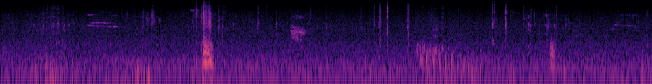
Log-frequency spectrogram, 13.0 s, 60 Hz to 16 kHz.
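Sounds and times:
low coo: 10.9s - 11.3s.

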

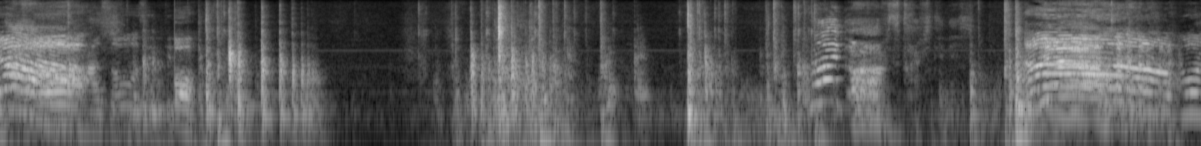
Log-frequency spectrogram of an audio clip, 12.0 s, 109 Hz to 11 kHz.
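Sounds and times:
foosball ball and rods clacking: 1.3s - 3.4s, 4.2s - 8.2s.

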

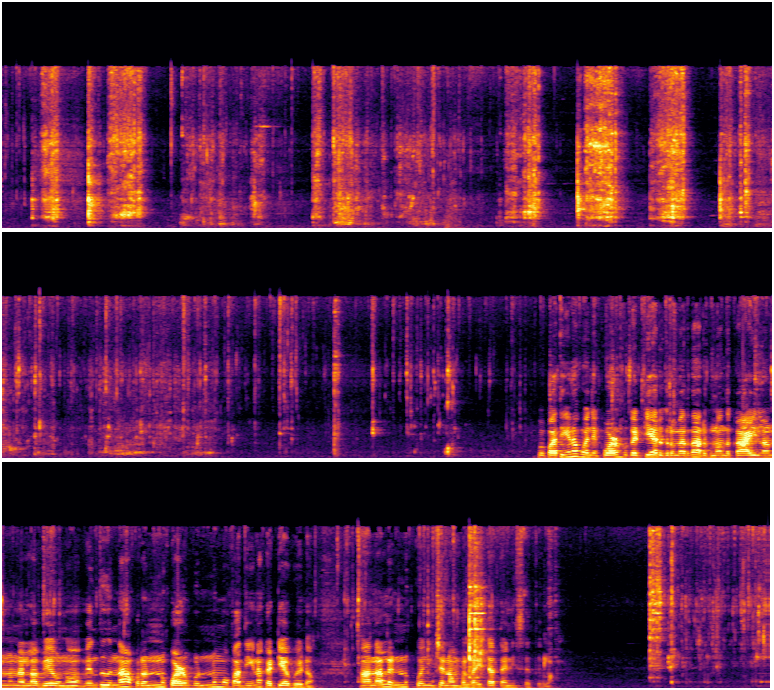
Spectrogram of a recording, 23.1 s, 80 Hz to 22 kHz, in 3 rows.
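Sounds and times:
ladle scraping a clay pot: 0.2s - 10.1s.

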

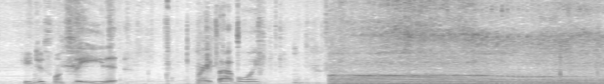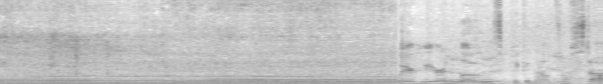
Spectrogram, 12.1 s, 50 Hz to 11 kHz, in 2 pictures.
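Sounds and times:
engine running steadily: 3.3s - 10.1s.

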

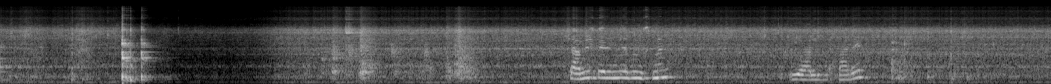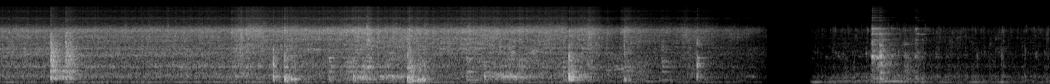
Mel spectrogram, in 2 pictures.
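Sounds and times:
meat sizzling in a pot: 0.0s - 21.0s
spoon scraping a pot: 12.8s - 17.6s.

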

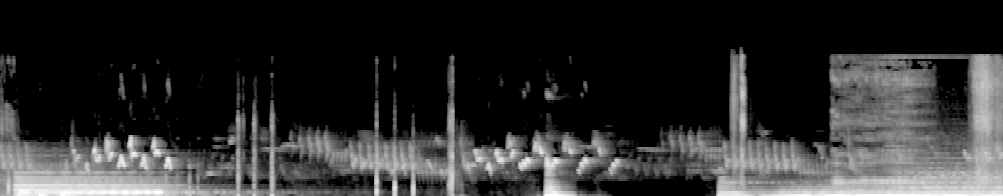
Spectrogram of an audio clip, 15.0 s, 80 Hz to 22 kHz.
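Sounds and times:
background music: 0.0s - 4.0s, 10.8s - 15.0s
birds chirping and twittering: 0.0s - 15.0s.

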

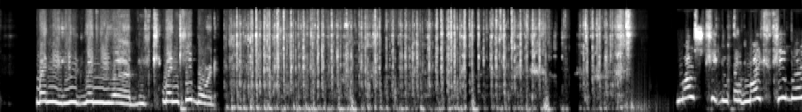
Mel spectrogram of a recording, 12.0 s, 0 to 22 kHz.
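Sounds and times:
fast typing on keyboard: 3.3s - 9.5s.

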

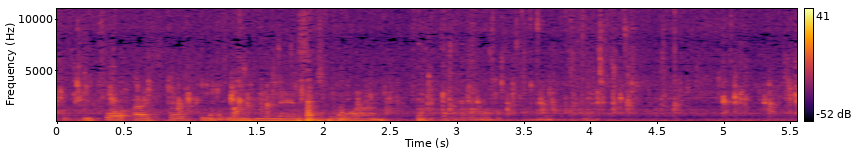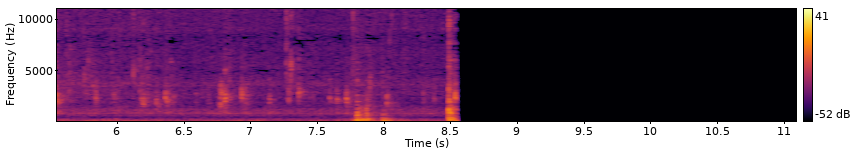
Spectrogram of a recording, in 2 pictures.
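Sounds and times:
oil sizzling in a frying pan: 0.0s - 8.6s.

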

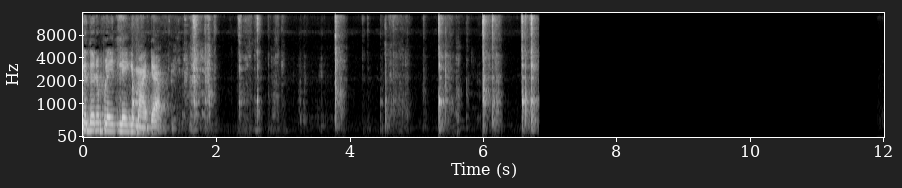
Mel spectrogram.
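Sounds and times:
spoon scraping metal jar: 0.6s - 6.8s.

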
